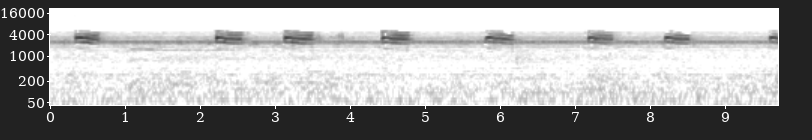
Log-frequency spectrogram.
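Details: Bald eagle chicks, two, in their nest on a Southwest Florida cattle ranch, USA, dated 5-2-24: a series of about eight high, thin, down-slurred chirps at uneven intervals over a constant high-pitched hum.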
